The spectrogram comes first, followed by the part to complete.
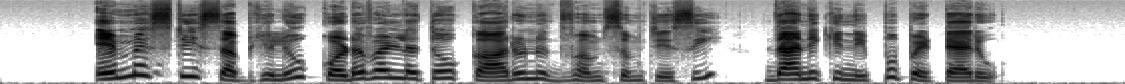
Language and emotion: Telugu, neutral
